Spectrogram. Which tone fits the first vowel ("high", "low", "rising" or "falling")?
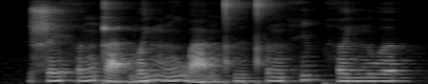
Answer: rising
